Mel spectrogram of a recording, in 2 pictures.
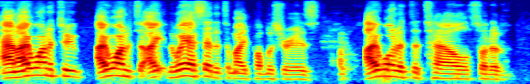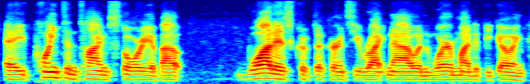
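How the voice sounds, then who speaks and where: A man chatting as an interviewed author, his tone bright and forward. He talks loosely with many fillers and restarts. The sound is dry and close. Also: mid-range voice, normal speed, no echo, rough recording. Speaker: guest author. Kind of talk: casual interview talk.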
